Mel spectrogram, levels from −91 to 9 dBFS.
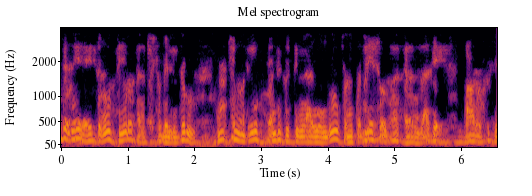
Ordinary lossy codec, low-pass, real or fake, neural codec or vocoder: none; 3.6 kHz; fake; codec, 16 kHz, 2 kbps, FreqCodec, larger model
